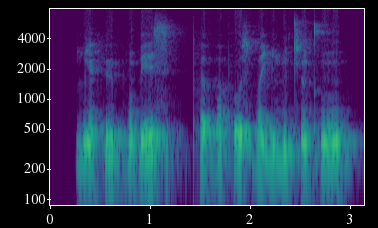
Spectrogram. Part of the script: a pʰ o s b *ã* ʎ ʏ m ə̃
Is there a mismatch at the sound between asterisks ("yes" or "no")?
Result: yes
